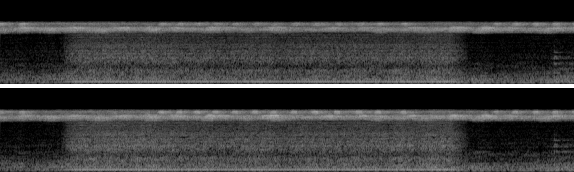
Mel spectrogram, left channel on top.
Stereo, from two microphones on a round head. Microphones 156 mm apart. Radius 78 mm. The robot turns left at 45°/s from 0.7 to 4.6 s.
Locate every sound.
0.0 s an insect: straight ahead, 1.6 m; by 5.8 s 175° right, 1.6 m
